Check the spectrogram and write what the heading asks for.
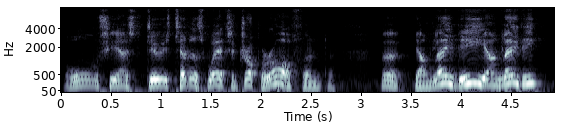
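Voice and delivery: put-on an older policeman clucking over the girl; policeman character.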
